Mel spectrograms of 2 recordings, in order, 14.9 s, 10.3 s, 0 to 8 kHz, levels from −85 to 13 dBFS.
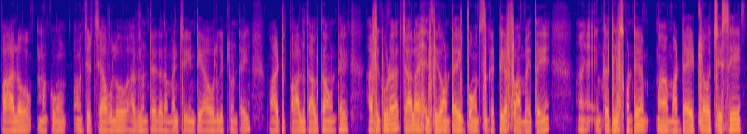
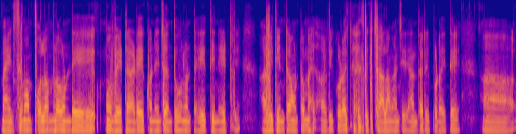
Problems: constant background noise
